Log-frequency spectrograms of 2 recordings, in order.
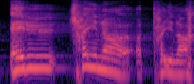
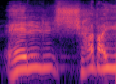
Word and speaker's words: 엘 샤다이: 엘 샤다이 하나님, 이건 엘 타이나가 아니고 엘 샤다이 하나님.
